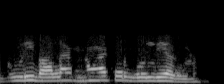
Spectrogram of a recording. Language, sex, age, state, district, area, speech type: Hindi, male, 18-30, Madhya Pradesh, Balaghat, rural, conversation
